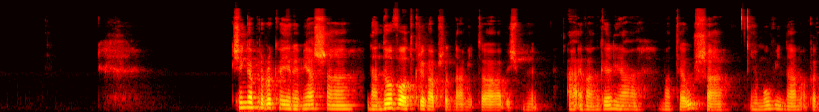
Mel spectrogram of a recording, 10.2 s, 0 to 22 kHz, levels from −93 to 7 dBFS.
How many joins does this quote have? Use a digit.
2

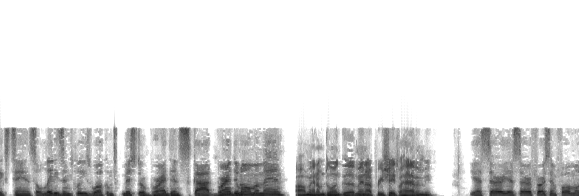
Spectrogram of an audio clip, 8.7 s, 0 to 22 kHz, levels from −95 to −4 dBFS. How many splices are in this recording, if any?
4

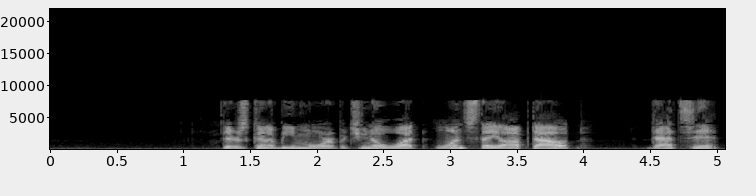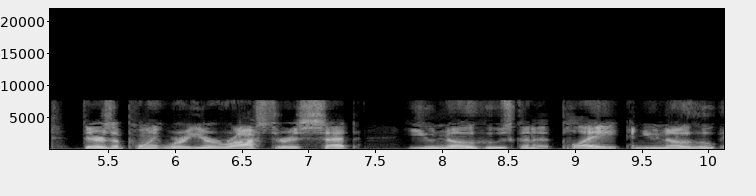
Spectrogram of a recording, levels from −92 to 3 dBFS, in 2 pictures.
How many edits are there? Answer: 3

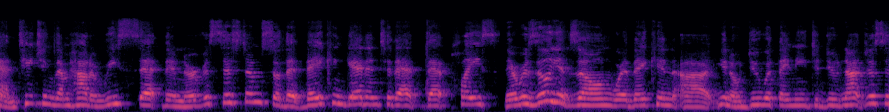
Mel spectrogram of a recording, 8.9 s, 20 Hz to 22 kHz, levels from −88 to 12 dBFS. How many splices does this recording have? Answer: 1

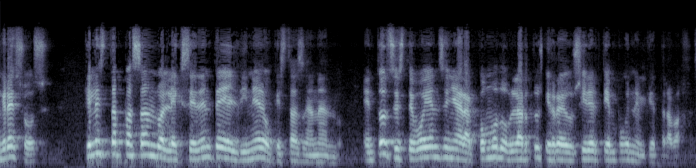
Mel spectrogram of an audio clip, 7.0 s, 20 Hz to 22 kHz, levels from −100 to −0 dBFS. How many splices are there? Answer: 2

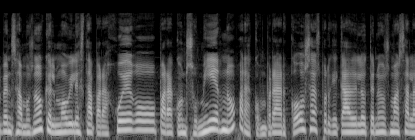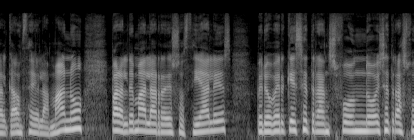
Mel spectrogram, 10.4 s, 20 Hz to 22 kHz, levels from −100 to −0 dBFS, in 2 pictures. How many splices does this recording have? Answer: 0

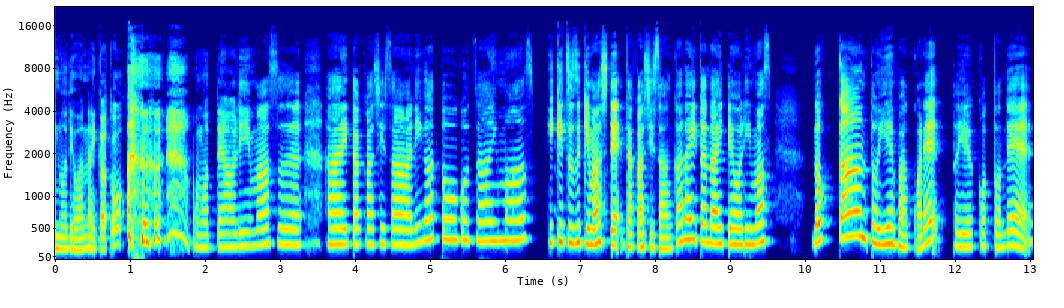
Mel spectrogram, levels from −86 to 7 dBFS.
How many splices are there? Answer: 1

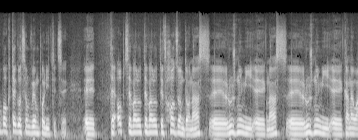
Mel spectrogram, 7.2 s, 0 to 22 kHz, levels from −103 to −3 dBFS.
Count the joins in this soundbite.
2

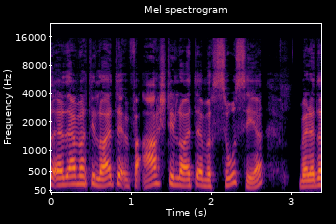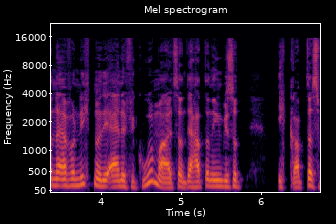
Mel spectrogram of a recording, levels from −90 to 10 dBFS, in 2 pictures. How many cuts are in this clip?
0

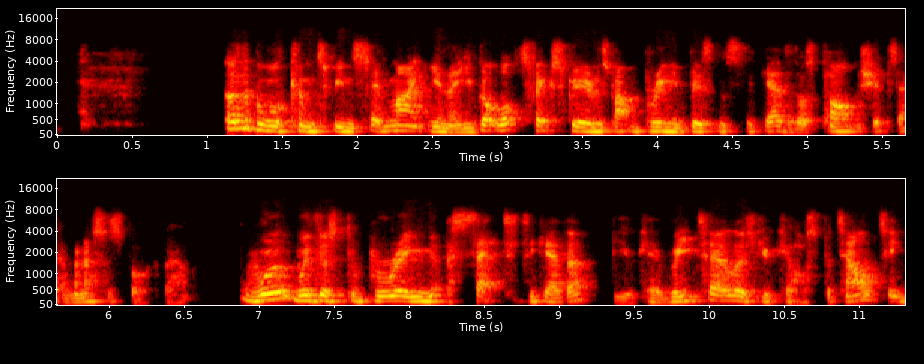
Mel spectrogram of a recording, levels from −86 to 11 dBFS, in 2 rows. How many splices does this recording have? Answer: 3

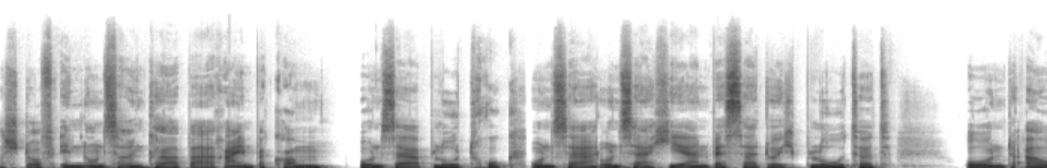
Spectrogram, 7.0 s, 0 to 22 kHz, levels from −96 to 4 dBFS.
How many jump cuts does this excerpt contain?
4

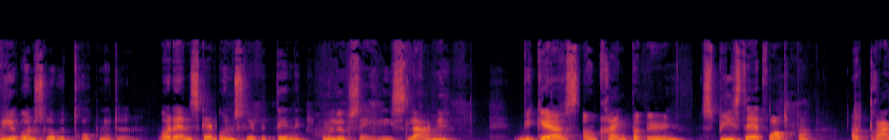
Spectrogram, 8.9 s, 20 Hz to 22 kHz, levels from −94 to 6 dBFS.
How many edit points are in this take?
7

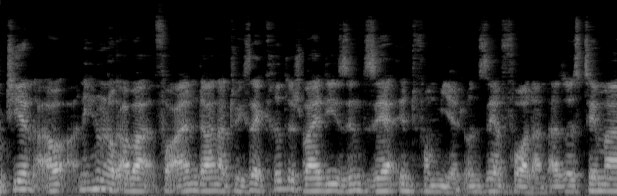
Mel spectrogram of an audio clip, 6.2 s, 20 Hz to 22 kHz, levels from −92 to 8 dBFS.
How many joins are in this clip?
3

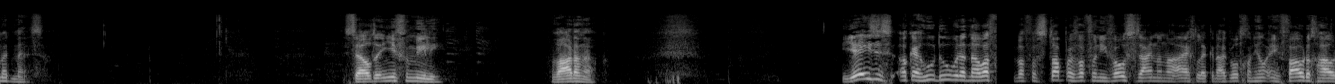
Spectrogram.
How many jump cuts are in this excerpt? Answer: 2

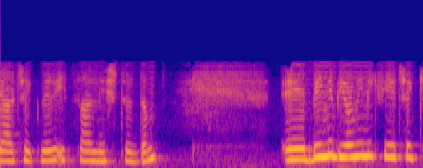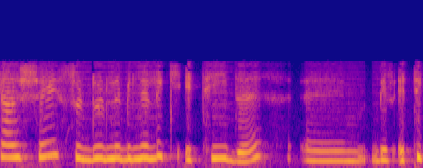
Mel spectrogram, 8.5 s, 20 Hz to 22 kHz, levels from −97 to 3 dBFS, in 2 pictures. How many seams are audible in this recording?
0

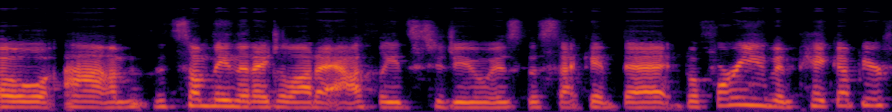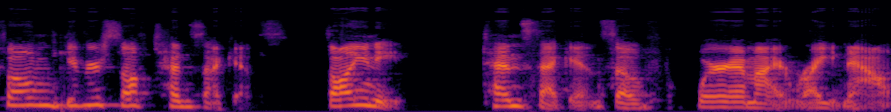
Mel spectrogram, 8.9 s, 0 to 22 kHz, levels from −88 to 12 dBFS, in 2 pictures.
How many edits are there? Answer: 1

